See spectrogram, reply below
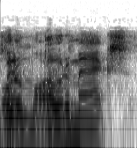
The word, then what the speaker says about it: Odemax: Odemax, O-D-E-M-A-X.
